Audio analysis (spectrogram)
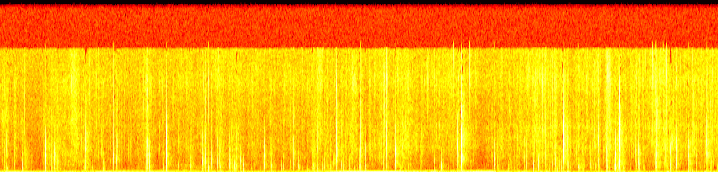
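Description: Fingertips scratch and rub the textured surface of a flat bath mitt of coarse woven natural fibre, sealed in a thin printed plastic packet lying sideways on a table. Rapid, irregular crisp clicks and plastic crinkles are heard over a soft low rumble that swells briefly near the middle.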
